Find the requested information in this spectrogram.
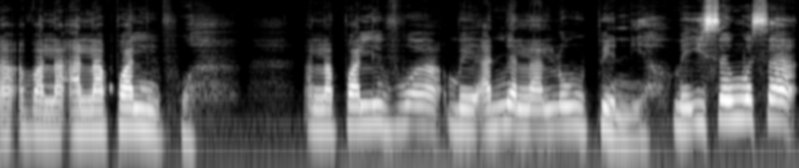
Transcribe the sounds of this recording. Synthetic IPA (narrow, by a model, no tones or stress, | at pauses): aβala̰ʔalapalivuaː | lapaliβuameanmialalowpeniameisaŋwesa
